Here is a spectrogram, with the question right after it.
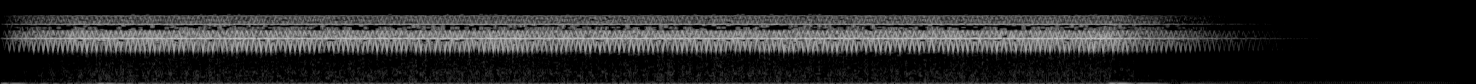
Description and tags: Space Pad - G#6
This is a sample from my Q Rack hardware synth. It is part of the "Q multi 012: Spacepad" sample pack. The sound is on the key in the name of the file. A space pad suitable for outer space work or other ambient locations.
multi-sample, space, electronic, ambient, waldorf, space-pad, pad, synth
